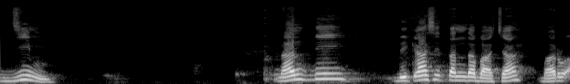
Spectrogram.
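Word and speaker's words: ج: Ini bacanya jim. Tah? Tidak boleh kita baca ja. Masih jim.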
